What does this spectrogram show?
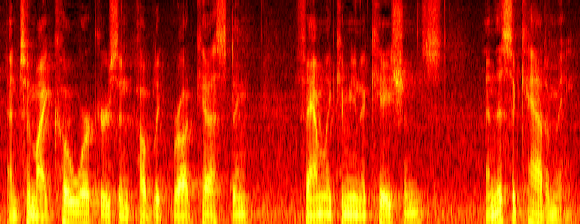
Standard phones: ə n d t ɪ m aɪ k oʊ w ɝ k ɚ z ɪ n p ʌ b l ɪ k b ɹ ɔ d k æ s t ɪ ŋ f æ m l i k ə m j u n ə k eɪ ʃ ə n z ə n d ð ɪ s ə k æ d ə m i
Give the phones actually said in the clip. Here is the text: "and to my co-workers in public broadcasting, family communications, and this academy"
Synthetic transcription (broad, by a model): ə n t ɪ m aɪ k oʊ w ɝ k ɚ z ɪ n p ʌ b l ɪ k b ɹ ɔ d k æ s t ɪ ŋ f æ m l i k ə m j u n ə k eɪ ʃ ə n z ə n ð ɪ s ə k æ d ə m i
